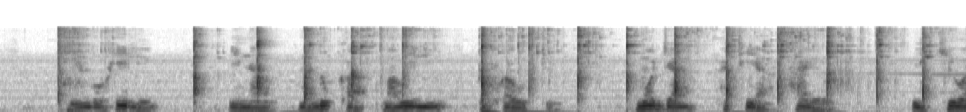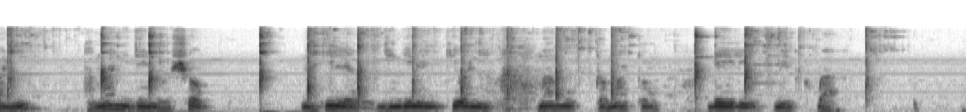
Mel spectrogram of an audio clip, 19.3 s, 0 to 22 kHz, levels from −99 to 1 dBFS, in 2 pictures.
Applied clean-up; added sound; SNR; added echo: none; Shatter / Hammer; 5 dB; none.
